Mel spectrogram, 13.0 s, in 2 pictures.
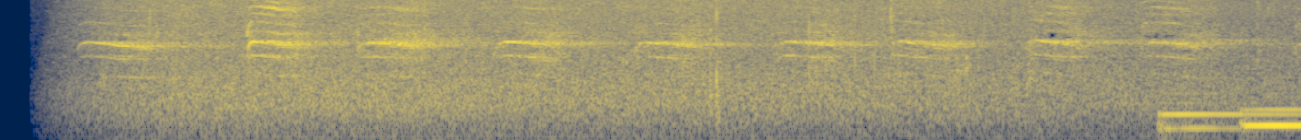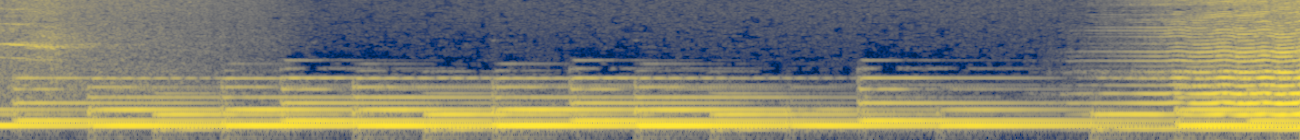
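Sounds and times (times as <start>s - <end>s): steady outdoor hiss: 0.2s - 8.0s
bird chirping: 0.4s - 7.3s
soft piano music: 5.7s - 13.0s.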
